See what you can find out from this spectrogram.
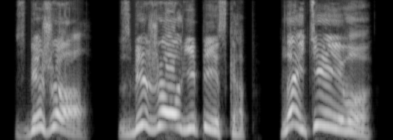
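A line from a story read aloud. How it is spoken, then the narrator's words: Crowd of men shouting. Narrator (Russian): кричали со всех сторон мужики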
